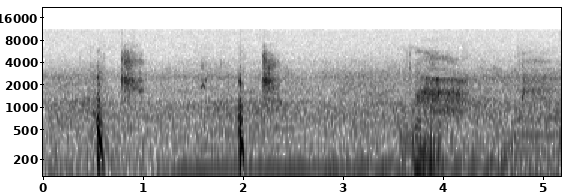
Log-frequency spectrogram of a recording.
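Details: Sneezing fit from a motorcyclist riding a motorbike: two sharp explosive sneezes about a second and a half apart, each followed by a quick breath, over steady engine and wind noise.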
